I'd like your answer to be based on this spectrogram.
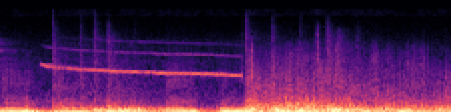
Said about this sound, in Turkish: Mekiğin içinde iliklerimize işleyen patlamayla sarsıldık. Alarmlar çalmaya başladı.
